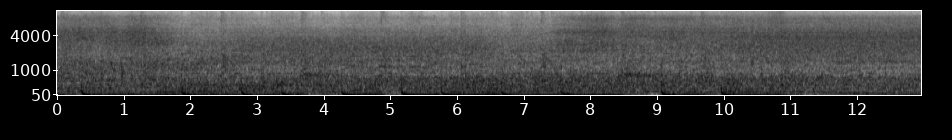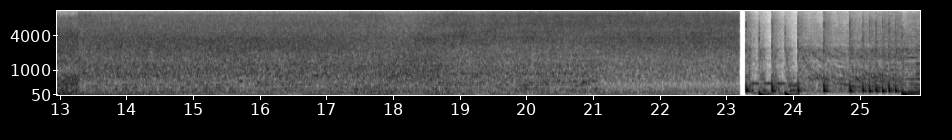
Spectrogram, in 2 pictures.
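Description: High-pressure car-wash water spray hissing steadily against a ute's body and tyres, under background music. The spray cuts off shortly before the end.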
